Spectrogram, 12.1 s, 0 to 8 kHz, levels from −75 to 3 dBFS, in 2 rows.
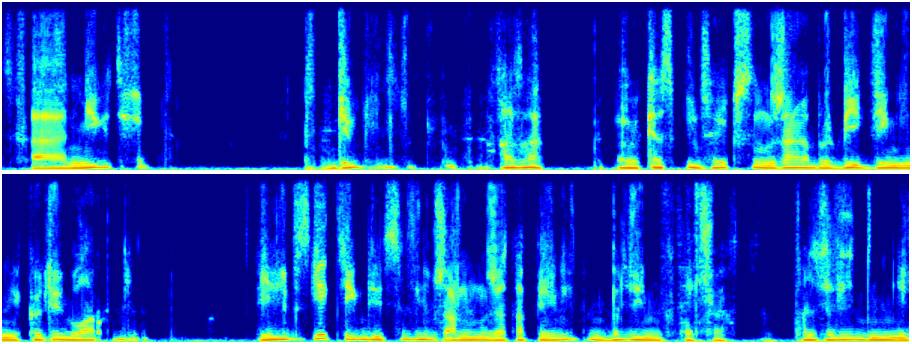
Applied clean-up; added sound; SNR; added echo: neural diffusion model UNIVERSE++.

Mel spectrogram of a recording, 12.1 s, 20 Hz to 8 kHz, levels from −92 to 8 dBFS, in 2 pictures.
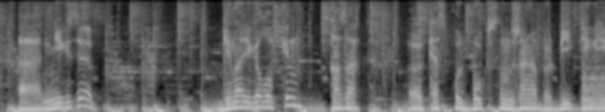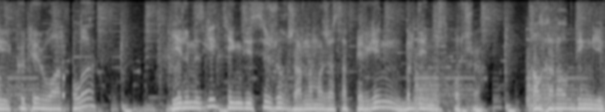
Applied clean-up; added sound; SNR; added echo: none; Keyboard (musical); 9 dB; none.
